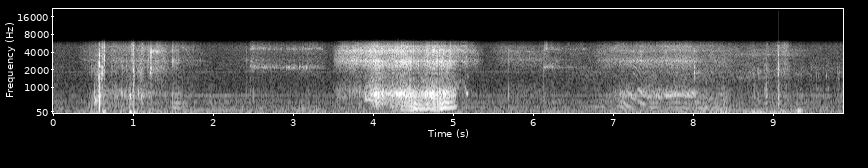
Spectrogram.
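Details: Sleeping young girl on a bean bag: a loud, rough snore on the in-breath, then a softer rattling second snore, faint room noise; snoring.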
